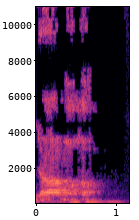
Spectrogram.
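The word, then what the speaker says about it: রামঃ: আমরা বিসর্গের উচ্চারণটি করি যেমন রাম পরে বিসর্গ থাকলে আমরা উচ্চারণটি কেমন করি রামহ বিসর্গের এই যে উচ্চারণটি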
